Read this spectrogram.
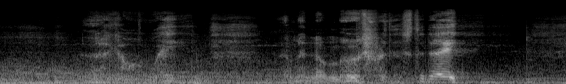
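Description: An older man speaks in a low, gruff voice.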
